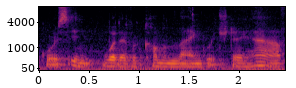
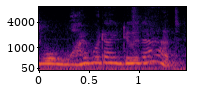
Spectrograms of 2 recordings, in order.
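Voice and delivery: higher, softer lazy fisherman voice; fisherman shrugging off advice; 9 semitones higher, 5 dB quieter than usual. Retold or imitated. Fisherman answering the German tourist, higher and softer, unbothered. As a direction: toss it off like a man in no hurry.

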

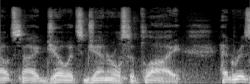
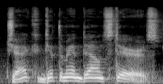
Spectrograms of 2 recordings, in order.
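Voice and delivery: firm order; 8 semitones higher than usual. Acted. Jorgensen giving orders.

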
